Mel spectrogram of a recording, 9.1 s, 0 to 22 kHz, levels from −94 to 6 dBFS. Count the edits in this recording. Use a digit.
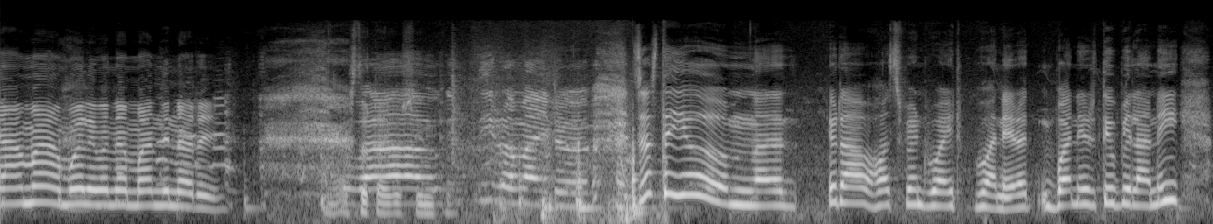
0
